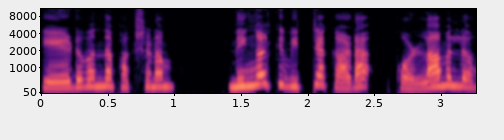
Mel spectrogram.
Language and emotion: Malayalam, angry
